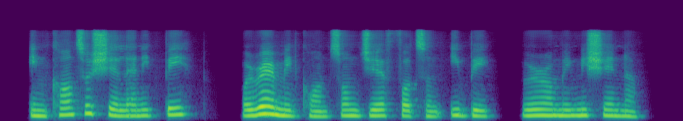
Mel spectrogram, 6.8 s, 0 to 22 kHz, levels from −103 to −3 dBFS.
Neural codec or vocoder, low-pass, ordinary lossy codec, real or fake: codec, 16 kHz, 0.2 kbps, FocalCodec; none; none; fake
